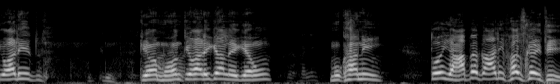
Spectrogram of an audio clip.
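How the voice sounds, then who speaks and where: The man's pitch is extremely high, with ordinary variation. The sound is dry and close, with no echo. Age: 50s. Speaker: farmer. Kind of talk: street interview.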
